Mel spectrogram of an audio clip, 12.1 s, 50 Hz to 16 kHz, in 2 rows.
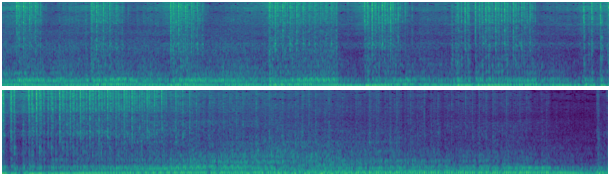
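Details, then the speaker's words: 1976 Chevy C30 dually V8, long-sitting, running on old gas sucked up: engine stumbles and surges as throttle is worked, uneven misfiring beat; rough running, owner thinks it needs a tune-up, cause unconfirmed. "In my professional opinion, I think it needs a tuneup."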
